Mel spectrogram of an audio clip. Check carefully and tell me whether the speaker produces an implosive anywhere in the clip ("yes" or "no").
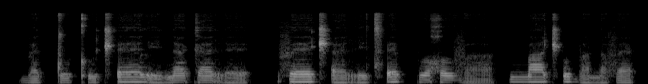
no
